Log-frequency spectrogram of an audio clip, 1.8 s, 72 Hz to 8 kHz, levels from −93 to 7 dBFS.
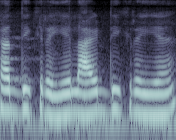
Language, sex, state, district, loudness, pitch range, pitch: Hindi, female, Chhattisgarh, Rajnandgaon, -17 LUFS, 170-195 Hz, 180 Hz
